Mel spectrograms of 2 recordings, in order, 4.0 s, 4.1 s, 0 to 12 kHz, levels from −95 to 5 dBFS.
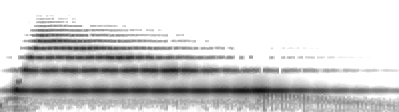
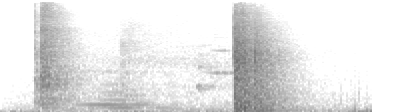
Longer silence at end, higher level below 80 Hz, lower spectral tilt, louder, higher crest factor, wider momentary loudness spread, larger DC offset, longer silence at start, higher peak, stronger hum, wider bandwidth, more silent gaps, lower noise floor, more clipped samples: first, 0.7 s vs 0.4 s; second, -68 dBFS vs -60 dBFS; about the same, -2 dB/octave vs -3 dB/octave; first, -11 LUFS vs -39 LUFS; second, 12 dB vs 30 dB; second, 10 LU vs 26 LU; neither; second, 0.1 s vs 0.35 s; first, 0 dBFS vs -14 dBFS; neither; second, 5.6 kHz vs 11.5 kHz; neither; second, -46 dBFS vs -68 dBFS; neither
